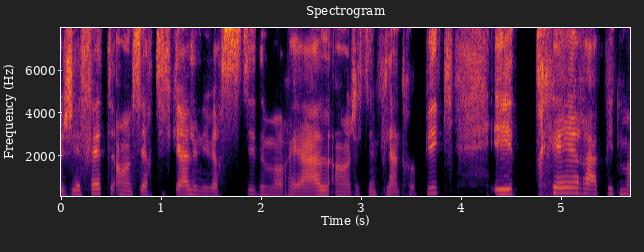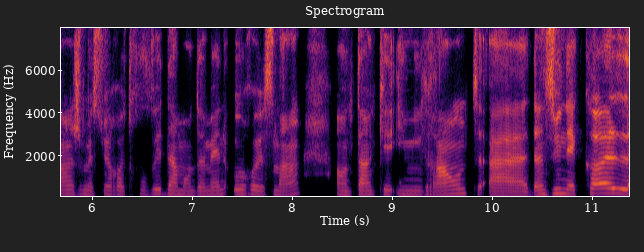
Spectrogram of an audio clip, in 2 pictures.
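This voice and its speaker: A woman with a Mexican accent and Spanish as her first language gives an informal testimonial. Her voice is bright and forward, recorded dry with little room sound. She sounds enthusiastic but halting, often repeating a word before moving on. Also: medium pitch, no echo. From Guadalajara, Mexico. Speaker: former mentee giving a testimonial. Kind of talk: informal testimonial in an online talk.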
